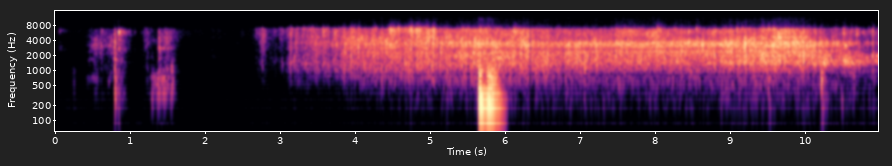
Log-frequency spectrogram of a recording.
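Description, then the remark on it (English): A couple of soft knocks and clicks, then unsalted butter starts sizzling in a pan, a steady bright hiss that carries on to the end, with a brief louder clatter partway through. “And I'll let that sizzle for a second because I don't really want much more heat on it.”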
